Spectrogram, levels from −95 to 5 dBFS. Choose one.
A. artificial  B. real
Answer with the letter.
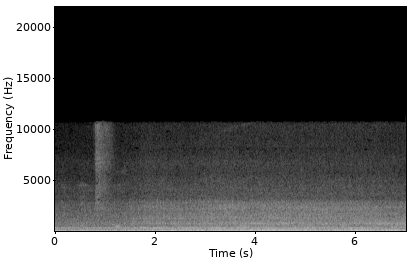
B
